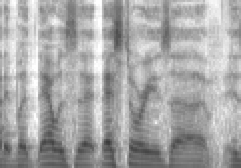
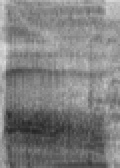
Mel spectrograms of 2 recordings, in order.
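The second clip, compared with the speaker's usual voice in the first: loud, drawn-out "oh"; retold dismayed groan; 3 semitones lower, 7 dB louder than usual. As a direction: groan at a terrible realisation, played up. Retold dismay at learning who.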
